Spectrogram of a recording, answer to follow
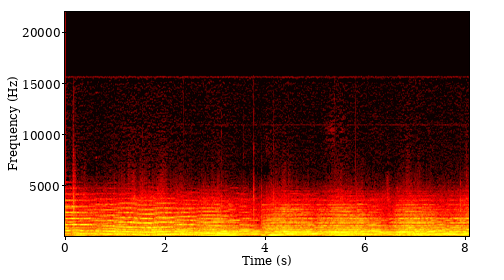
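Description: Concert wind band (harmonie) playing, brass to the fore: full held chords over a sustained bass line, the harmony moving every second or so.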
